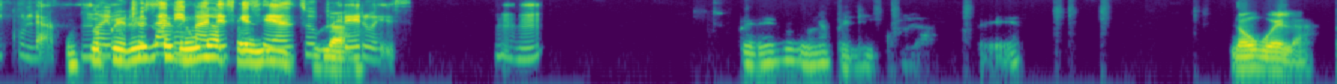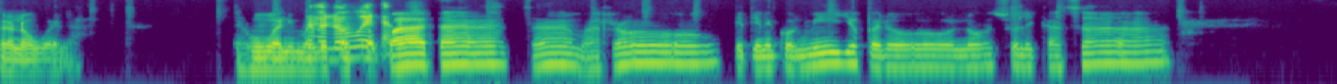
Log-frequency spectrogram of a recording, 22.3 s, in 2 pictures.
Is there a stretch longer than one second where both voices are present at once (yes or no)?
yes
